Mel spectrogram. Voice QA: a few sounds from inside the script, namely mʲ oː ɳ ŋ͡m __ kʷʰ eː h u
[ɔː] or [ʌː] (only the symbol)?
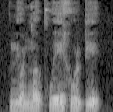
ʌː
